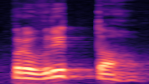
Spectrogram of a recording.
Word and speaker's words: प्रवृत्त: ना किम निजो परिपालनाथम उच्चारण में एक शब्द पर जरूर ध्यान देना है। प्रवृत्त नहीं प्रवृत्त नीचे रा नहीं ये ऋ की मात्रा है। प्रवृत्त इसी तरह मृगी नहीं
